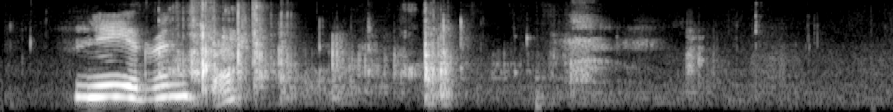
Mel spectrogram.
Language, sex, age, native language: Icelandic, female, 9, Icelandic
